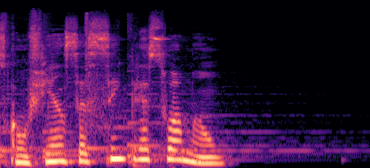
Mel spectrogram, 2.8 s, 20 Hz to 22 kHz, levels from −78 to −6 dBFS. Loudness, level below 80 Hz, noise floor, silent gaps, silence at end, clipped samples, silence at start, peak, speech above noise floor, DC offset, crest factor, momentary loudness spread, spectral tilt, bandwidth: -14 LUFS; -54 dBFS; -52 dBFS; none; 1.1 s; under 0.1%; 0 s; 0 dBFS; 39 dB; under 0.1%; 16 dB; 5 LU; -6 dB/octave; 16.5 kHz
